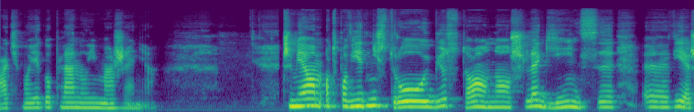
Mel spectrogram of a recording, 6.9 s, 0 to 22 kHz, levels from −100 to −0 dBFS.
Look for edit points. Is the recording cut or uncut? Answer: cut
